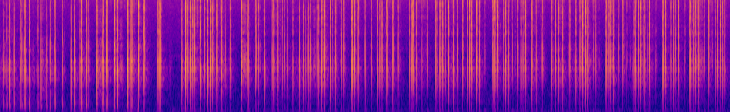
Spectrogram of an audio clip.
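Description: Fingernails of both hands tap rapidly on a flat, rectangular, printed cardboard lipstick palette box held upright. The taps are quick, dry and crisp clicks in dense bursts, centered in the midrange with almost no low end and no ring, with a brief pause around two seconds.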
